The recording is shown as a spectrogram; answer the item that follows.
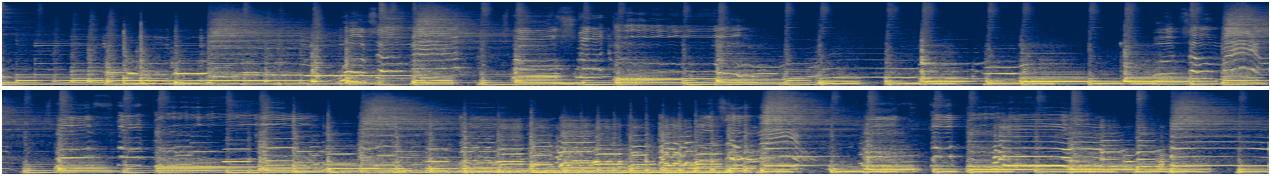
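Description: Live blues band playing an instrumental stretch: electric bass and drum kit keeping a steady groove under a lead line that bends and wavers in pitch.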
